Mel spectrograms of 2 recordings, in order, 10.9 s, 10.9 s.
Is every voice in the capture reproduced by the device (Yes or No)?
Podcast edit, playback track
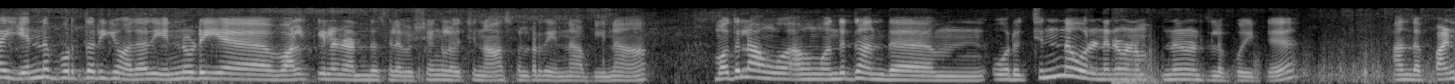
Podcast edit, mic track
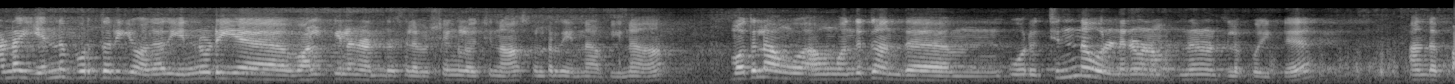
Yes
